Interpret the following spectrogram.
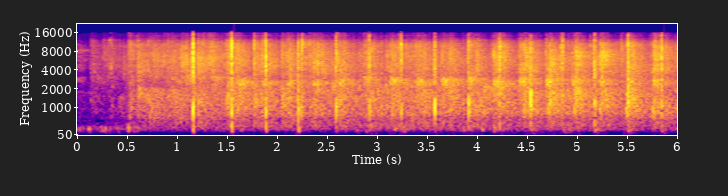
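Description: Audience applause: many people clapping in a room, starting about half a second in after a speech ends.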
